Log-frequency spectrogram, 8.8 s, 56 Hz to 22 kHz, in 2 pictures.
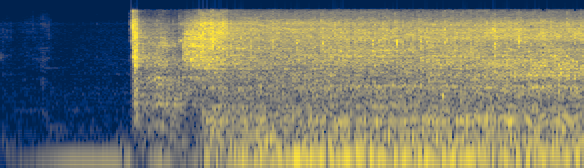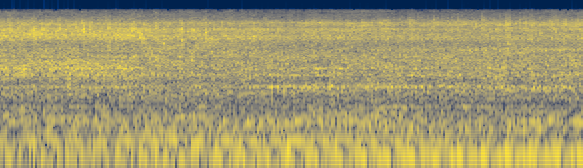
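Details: Classic V8 with TH350 automatic, new seals, Hooker headers and dual straight exhaust with Flowmaster Super 44, first start after years standing; cranks briefly, catches at once, deep steady even burble with no misses or knocks; normal start and idle.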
